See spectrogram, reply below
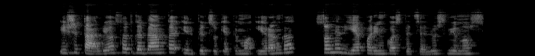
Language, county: Lithuanian, Šiauliai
